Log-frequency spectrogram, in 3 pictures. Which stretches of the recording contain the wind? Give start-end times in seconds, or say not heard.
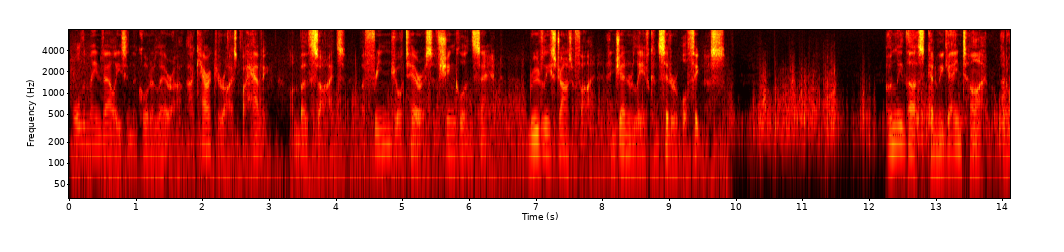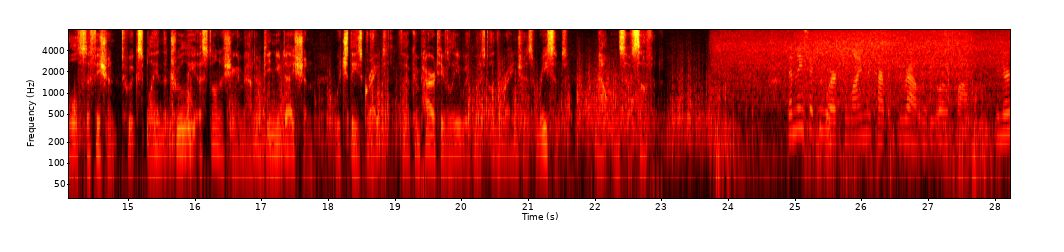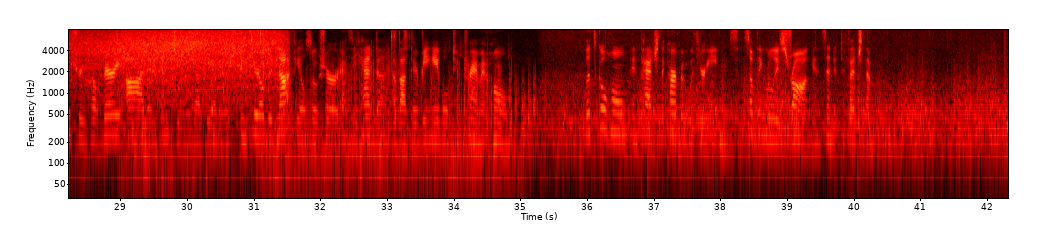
0.0-42.2.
